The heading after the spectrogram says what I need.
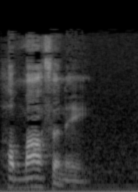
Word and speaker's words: homophony: Homophony, homophonic accent on the second syllable for the noun form and the accent on the third syllable for the adjectal form.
